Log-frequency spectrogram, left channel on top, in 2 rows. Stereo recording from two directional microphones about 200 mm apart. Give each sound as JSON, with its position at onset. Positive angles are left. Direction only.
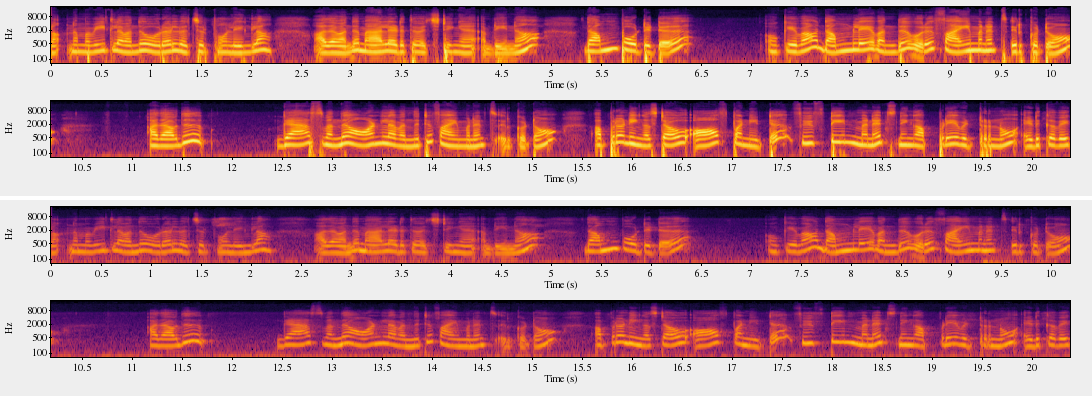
{"t": 0.0, "sound": "a woman's voice", "side_deg": 45}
